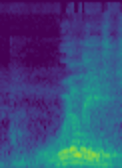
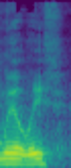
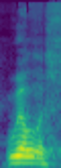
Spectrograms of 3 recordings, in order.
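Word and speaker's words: Willys: say it yeah yeah most people call them willies but yeah i heard rad somewhere is pronounced willis yeah he drives just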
